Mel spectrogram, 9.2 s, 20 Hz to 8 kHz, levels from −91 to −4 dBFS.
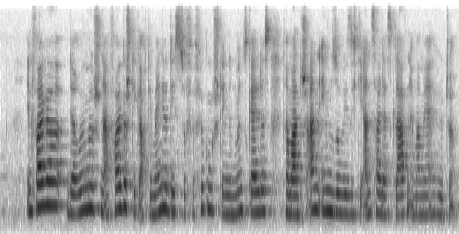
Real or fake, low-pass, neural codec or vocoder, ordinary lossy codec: real; 7.2 kHz; none; none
